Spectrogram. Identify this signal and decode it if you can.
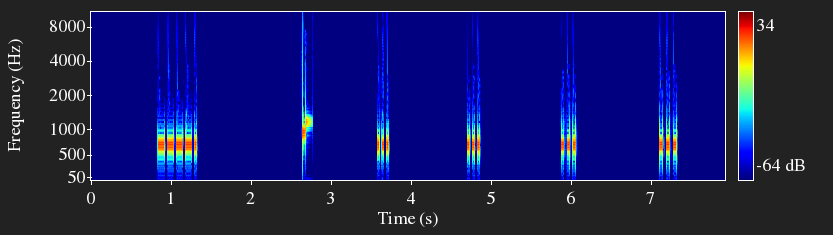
Morse code, heard as a keyed tone, about 38 wpm, spaced as for 8 wpm, 700 Hz. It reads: 9 SSSS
